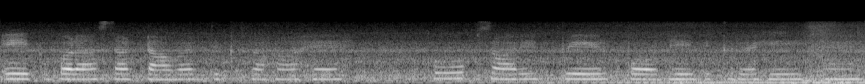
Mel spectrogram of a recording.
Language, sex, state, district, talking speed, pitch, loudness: Hindi, female, Madhya Pradesh, Umaria, 95 wpm, 235 Hz, -17 LUFS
